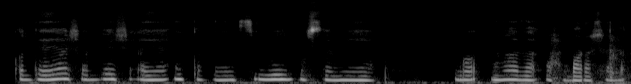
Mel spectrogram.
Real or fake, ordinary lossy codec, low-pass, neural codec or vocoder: fake; none; none; codec, 44.1 kHz, 2.6 kbps, SNAC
